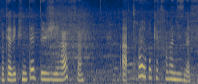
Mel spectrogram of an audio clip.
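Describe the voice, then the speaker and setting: A woman's voice, dry with no echo, with clear music in the background. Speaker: shopping vlogger. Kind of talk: casual shopping haul commentary. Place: shop. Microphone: phone near.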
